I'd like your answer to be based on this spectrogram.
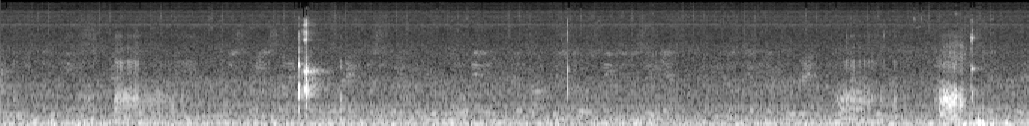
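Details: Newborn a few hours old having first hiccups: brief sharp hiccup sounds at irregular intervals over a quiet room.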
